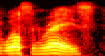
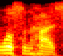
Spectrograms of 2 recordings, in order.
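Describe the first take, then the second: First: The surname begins with an English R sound. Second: The surname begins with an H sound.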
